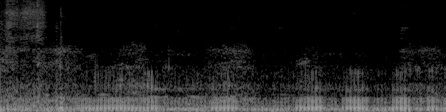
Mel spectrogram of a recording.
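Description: Domestic cat purring while being scratched under the chin, a sign of contentment: a low rumble that swells and fades about twice a second with its breathing.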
